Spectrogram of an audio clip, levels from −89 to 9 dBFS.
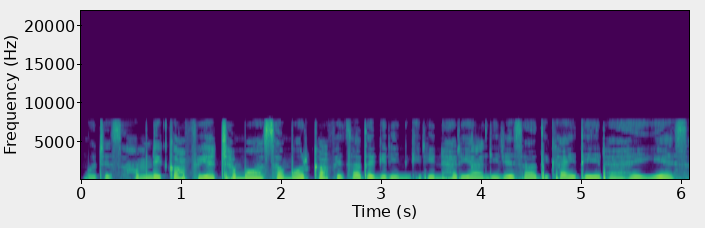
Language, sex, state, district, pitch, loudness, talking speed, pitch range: Hindi, female, Himachal Pradesh, Shimla, 250 Hz, -18 LUFS, 175 wpm, 240-255 Hz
